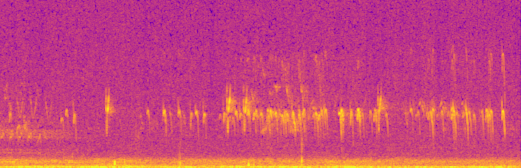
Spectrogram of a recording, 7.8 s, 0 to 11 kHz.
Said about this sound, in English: I see another 7 or so flying in. There's about 14 birds up in that dead tree.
